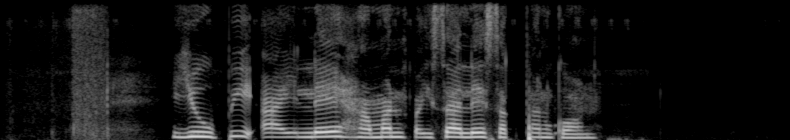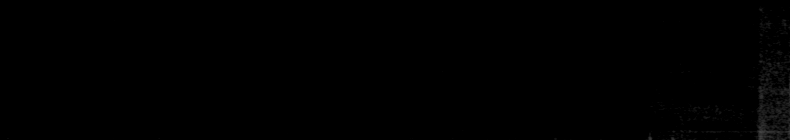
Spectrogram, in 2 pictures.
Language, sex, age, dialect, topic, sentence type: Chhattisgarhi, female, 18-24, Northern/Bhandar, banking, question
